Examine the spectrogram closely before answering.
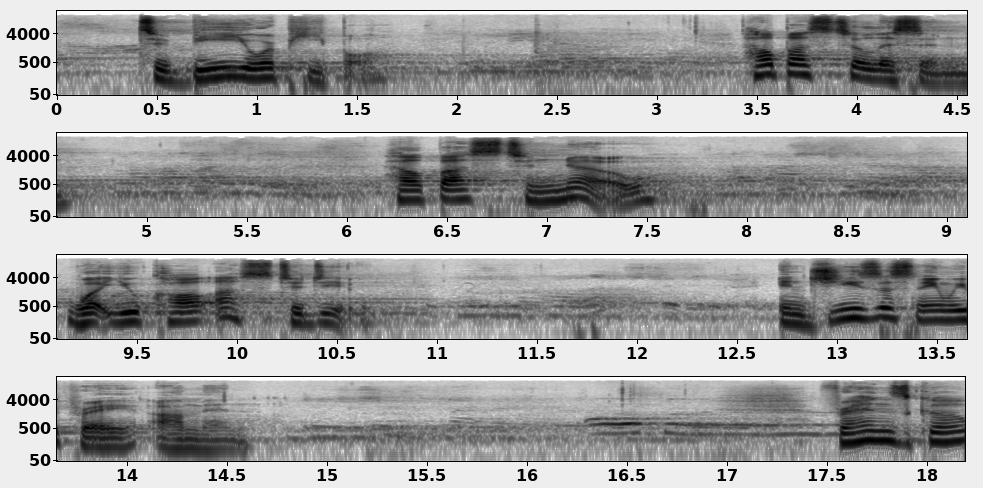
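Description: A man speaks calmly through a microphone in a large echoing hall, in short bursts with pauses.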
